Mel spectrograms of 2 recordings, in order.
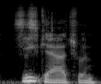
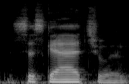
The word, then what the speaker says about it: Saskatchewan: Saskatchewan. Saskatchewan.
